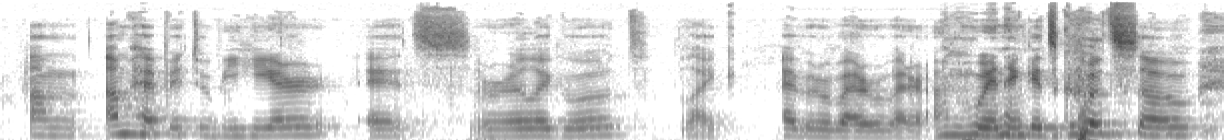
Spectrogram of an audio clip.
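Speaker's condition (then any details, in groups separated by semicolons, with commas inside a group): No condition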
